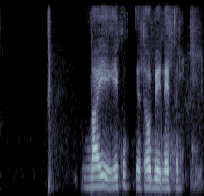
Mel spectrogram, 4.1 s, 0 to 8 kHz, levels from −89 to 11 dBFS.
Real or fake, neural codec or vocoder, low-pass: fake; codec, 24 kHz, 0.9 kbps, WavTokenizer, medium speech release version 2; 7.2 kHz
